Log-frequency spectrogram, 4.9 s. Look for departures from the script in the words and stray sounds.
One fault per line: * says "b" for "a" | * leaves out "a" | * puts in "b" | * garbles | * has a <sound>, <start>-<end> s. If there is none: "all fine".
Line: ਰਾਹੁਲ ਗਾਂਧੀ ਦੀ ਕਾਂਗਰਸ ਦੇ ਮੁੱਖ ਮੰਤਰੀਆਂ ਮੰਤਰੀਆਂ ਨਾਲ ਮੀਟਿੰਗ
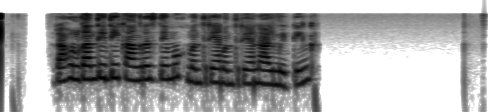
all fine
